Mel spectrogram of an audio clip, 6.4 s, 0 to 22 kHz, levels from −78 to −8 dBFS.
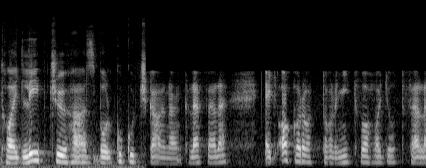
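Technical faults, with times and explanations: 2.18–6.40 s, input switched to a poorer device: likely a narrower-band microphone took over without a gap. The spectrogram cuts off at 3.8 kHz, and the waveform is about 5 dB smaller, with new noise roughly 35 dB below.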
